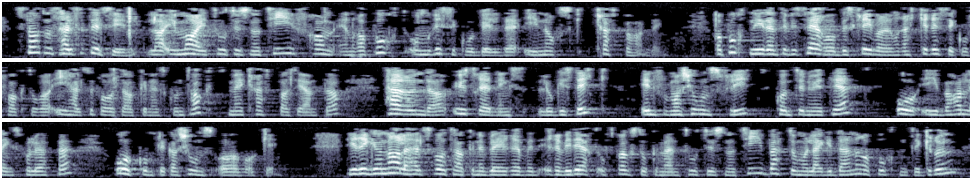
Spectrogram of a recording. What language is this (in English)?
Norwegian Bokmål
